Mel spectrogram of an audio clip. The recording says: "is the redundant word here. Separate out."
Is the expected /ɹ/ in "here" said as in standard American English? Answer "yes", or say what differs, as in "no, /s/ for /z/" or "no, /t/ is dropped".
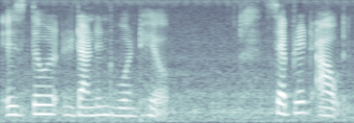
no, /l/ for /ɹ/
